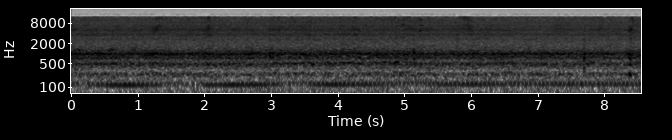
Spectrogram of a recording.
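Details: Honey bees in an Apimaye hive during a July 23, 2020 inspection for brood; a steady, low droning hum fills the whole stretch, with a faint higher buzzing layered over it and no voices.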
